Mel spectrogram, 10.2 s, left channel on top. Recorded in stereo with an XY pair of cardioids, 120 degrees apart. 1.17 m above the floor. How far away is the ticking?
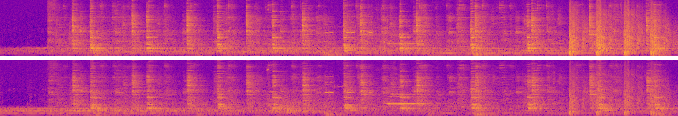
About 0.5 m.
